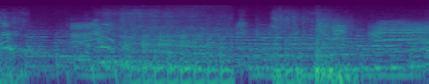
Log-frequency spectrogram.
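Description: Animated cartoon soundtrack: background music with an action crash sound effect and characters' yelling voices.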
